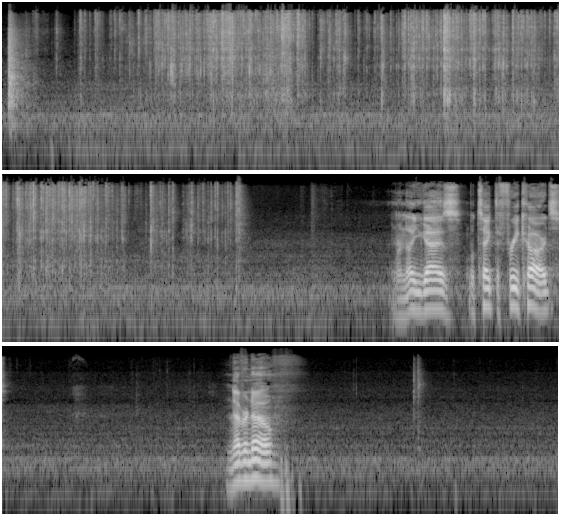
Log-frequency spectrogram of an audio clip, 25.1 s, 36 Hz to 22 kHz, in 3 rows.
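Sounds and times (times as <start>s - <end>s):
card packaging crinkling: 0.3s - 12.1s.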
